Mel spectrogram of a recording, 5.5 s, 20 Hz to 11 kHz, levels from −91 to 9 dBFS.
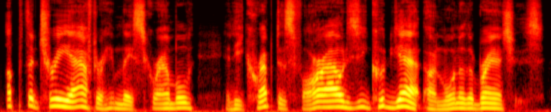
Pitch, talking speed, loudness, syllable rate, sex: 145 Hz, 240 wpm, -17 LUFS, 5.1 syllables/s, male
